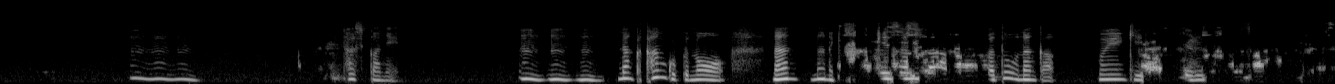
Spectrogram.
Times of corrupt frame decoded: none

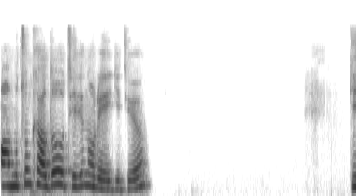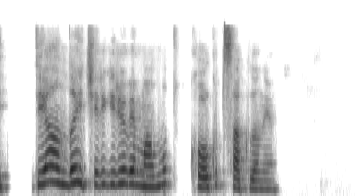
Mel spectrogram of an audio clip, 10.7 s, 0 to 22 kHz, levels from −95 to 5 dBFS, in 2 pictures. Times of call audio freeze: 5.45-5.84

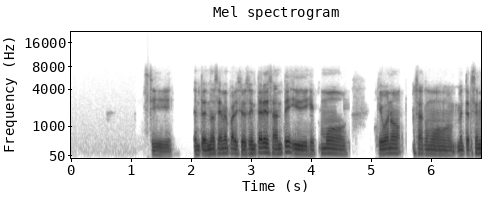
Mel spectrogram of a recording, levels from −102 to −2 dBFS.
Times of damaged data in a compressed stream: none

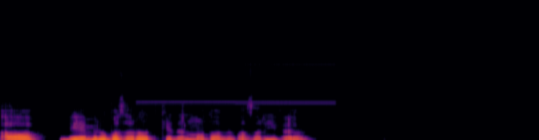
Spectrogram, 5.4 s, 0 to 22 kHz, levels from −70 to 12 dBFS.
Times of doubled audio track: none

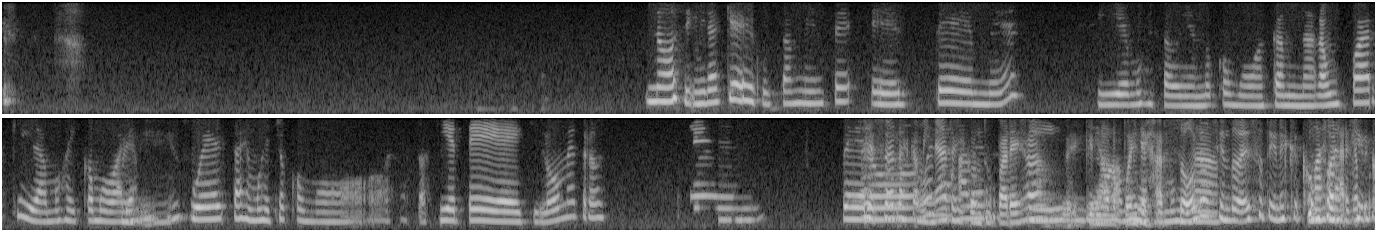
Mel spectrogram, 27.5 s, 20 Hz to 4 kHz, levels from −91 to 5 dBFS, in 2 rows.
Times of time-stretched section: none

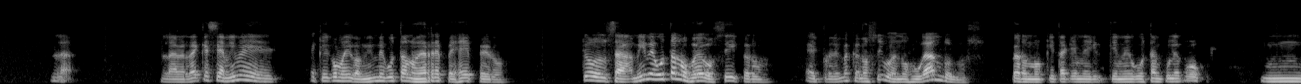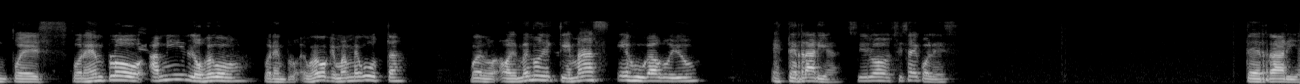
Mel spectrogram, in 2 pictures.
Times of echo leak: 14.39-14.50

